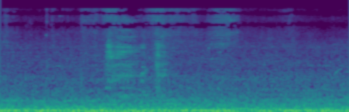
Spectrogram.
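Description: Another train rushes past close by.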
